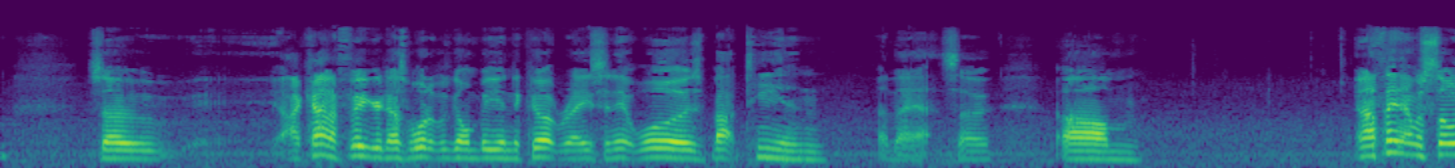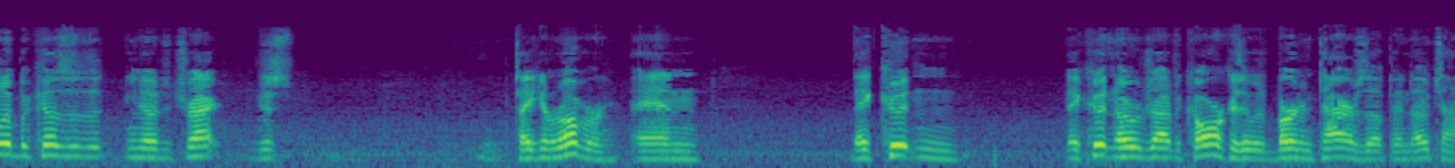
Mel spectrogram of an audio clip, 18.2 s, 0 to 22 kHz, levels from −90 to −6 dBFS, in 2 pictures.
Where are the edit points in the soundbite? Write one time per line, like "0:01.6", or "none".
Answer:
0:04.4

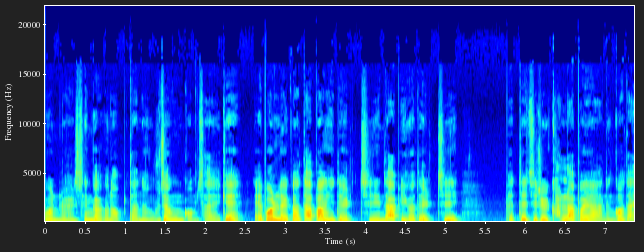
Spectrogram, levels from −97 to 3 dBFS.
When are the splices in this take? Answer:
0:02.5

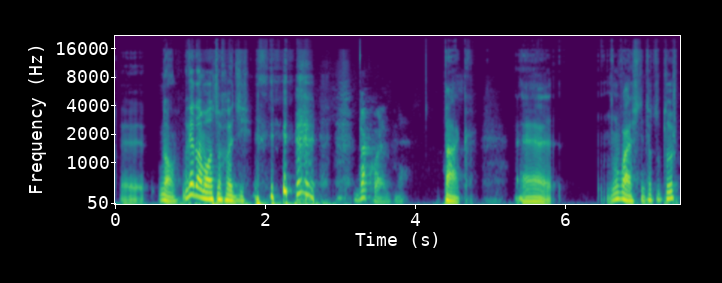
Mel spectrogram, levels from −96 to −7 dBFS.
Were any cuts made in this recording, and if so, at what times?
none

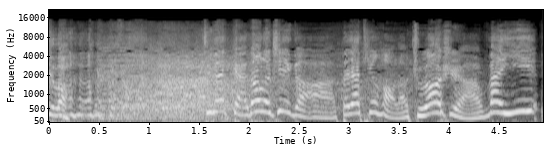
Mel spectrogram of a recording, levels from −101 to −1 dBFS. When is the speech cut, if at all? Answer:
none

